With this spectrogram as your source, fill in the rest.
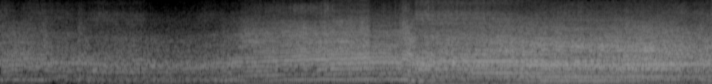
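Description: A four-cylinder racing car engine accelerates, rising in pitch.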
